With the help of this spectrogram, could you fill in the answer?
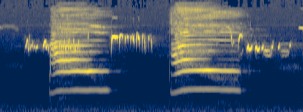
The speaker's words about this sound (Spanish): Él es mi gato y se llama Sakuchan. ¿Qué estás haciendo, Sakuchan?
